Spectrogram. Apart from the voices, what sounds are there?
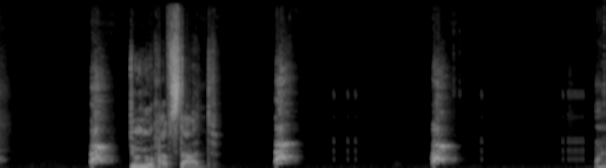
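dog barking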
